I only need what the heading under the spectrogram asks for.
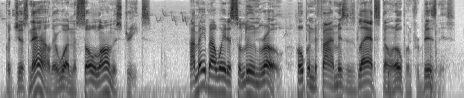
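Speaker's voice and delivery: plain reading voice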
